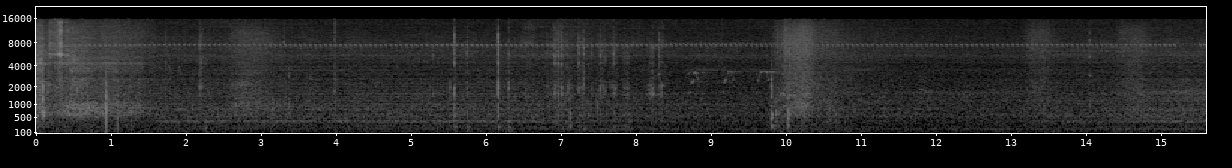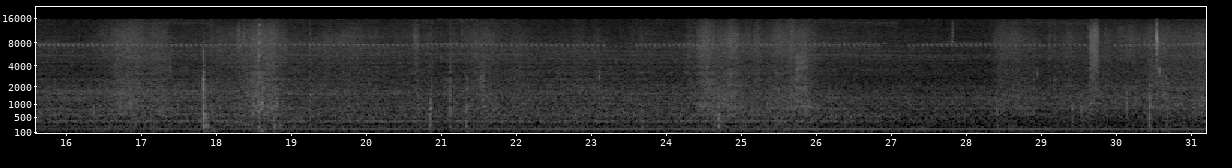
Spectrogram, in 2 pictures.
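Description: Faint, steady insect chorus with one continuous high trill, with a few short soft bumps scattered through it.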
